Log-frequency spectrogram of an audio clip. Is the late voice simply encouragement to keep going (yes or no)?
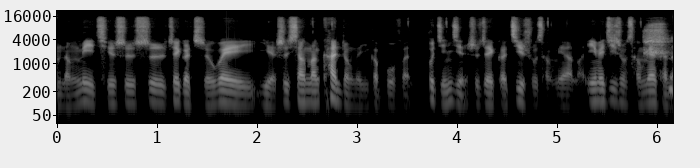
yes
